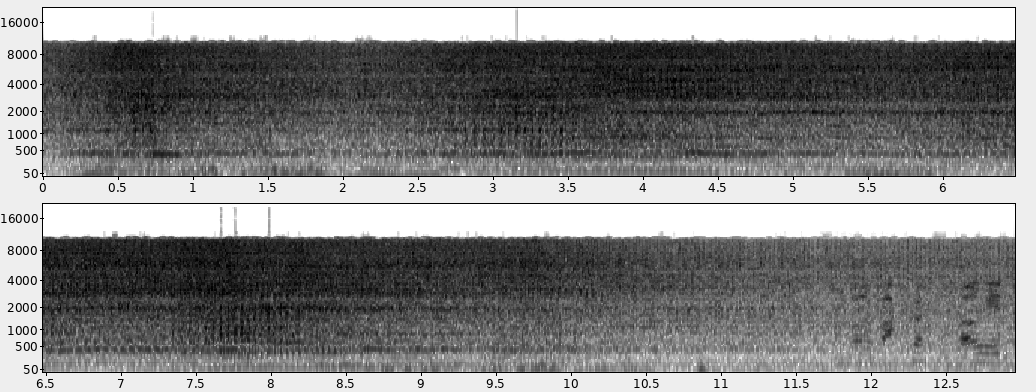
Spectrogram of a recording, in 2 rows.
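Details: Ford Focus ST225 petrol engine, full service history, oil present: metallic chain-type rattle on cold start that fades once revs settle, returns when revved; owner has heard it may be oil starvation, cause unconfirmed.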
